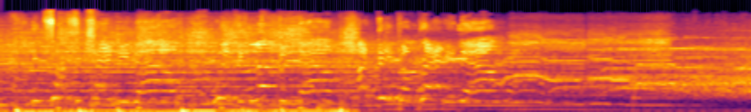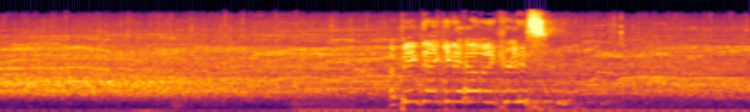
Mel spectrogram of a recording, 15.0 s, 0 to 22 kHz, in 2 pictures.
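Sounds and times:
live rock band playing: 0.0s - 6.8s
crowd cheering and whooping: 5.1s - 15.0s.

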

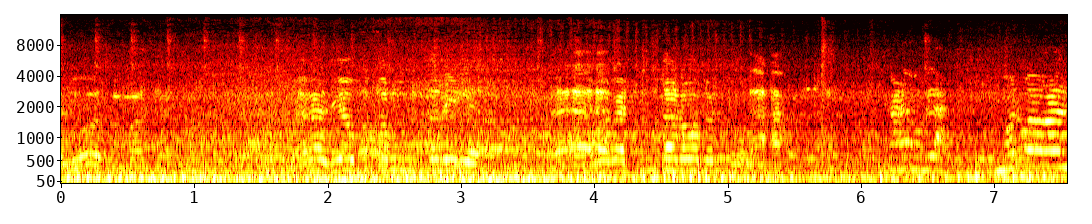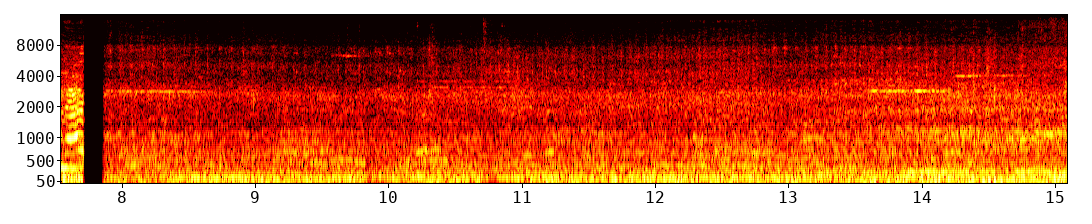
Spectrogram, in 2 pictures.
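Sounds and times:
street traffic hum: 0.0s - 15.0s.

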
